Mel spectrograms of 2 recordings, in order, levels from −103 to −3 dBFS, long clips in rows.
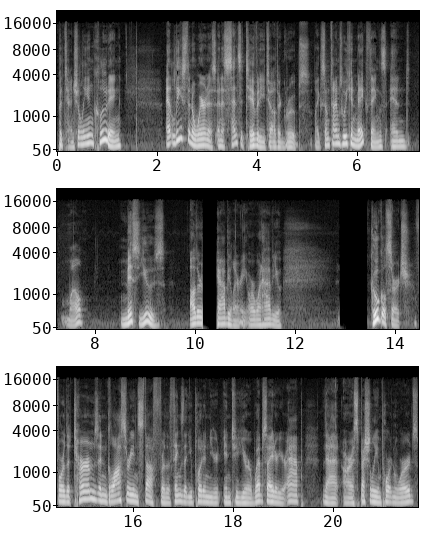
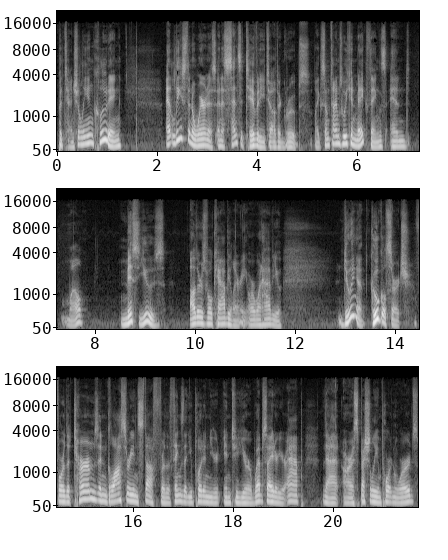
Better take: second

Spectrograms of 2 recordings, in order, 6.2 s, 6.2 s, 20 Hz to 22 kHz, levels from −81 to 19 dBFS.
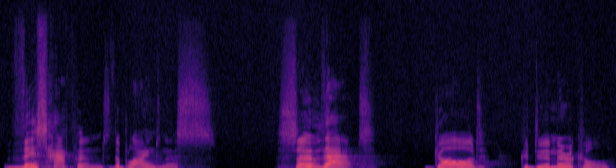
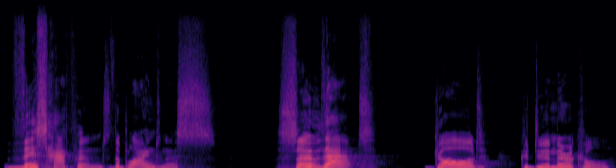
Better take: second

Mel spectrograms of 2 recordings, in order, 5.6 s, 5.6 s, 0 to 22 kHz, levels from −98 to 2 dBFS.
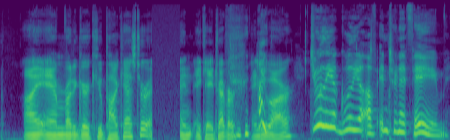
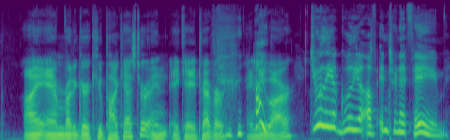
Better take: second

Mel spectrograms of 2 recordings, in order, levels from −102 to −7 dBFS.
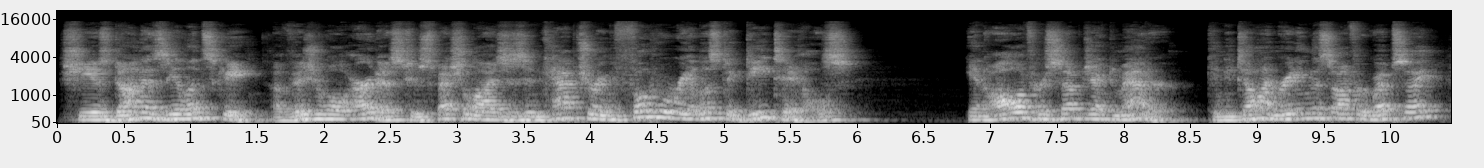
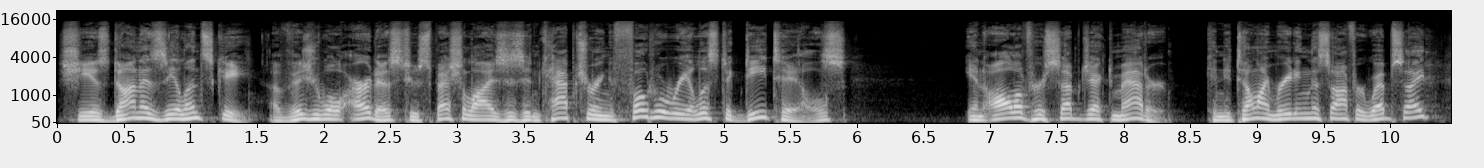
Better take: second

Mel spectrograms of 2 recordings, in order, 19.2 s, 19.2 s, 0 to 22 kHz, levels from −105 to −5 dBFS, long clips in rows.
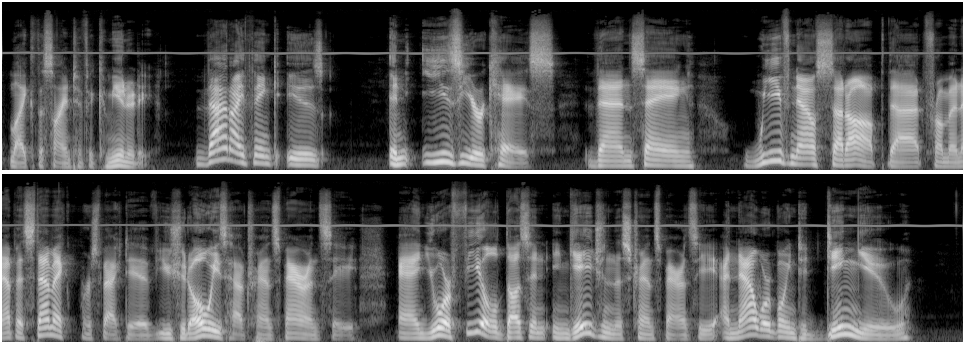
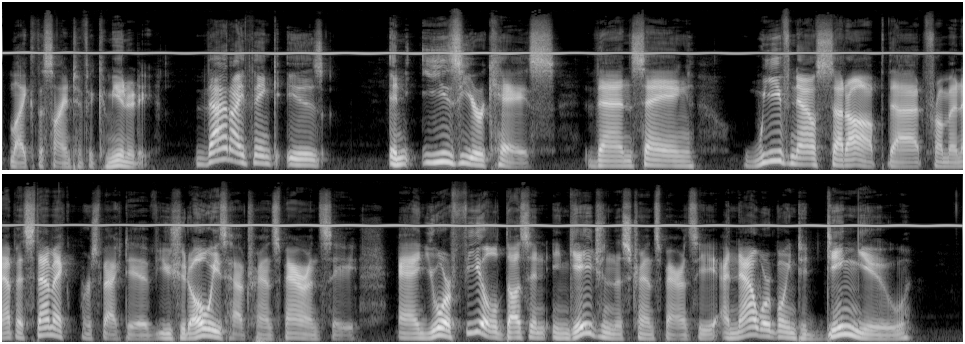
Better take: first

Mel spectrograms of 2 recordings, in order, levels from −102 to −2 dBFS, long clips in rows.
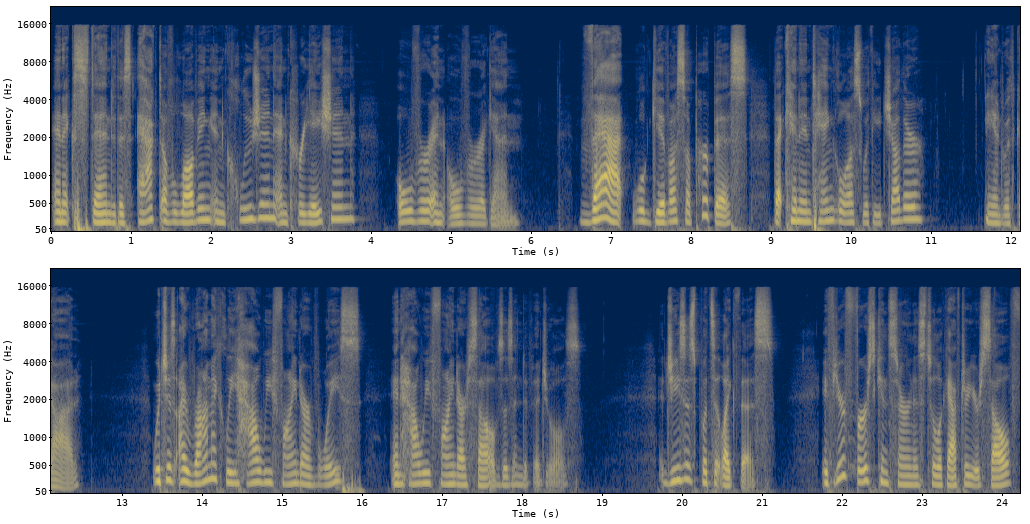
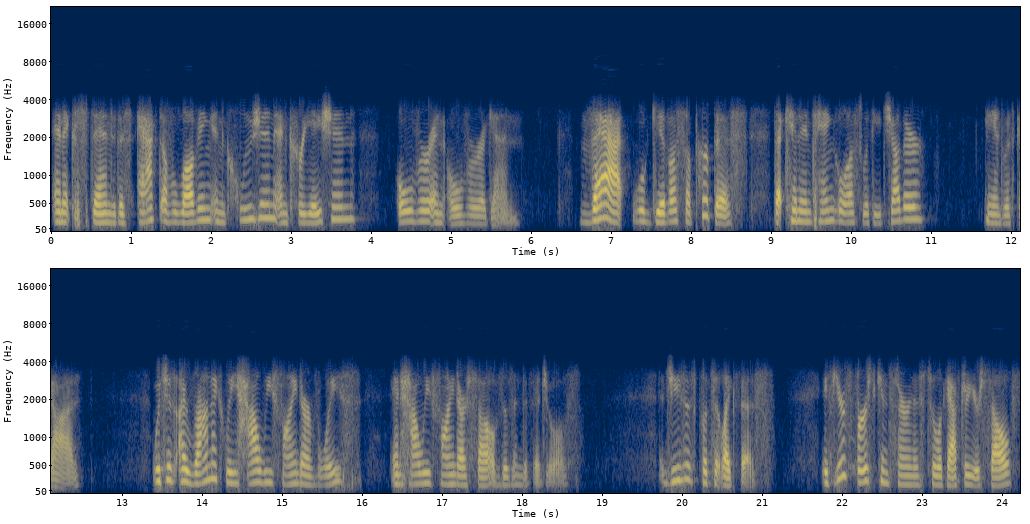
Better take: first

